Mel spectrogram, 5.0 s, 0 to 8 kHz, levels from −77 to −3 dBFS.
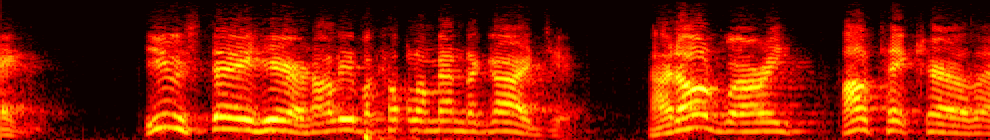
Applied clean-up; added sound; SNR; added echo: neural separator model SepFormer DNS4.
